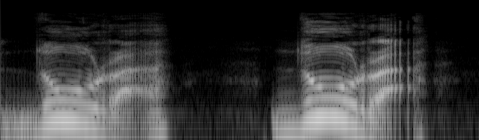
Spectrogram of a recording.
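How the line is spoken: Sudden, tearful. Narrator (Russian): Майя вдруг сказала сквозь слезы

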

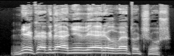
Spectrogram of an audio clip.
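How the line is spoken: Grumbling. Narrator (Russian): проворчал Гуляш

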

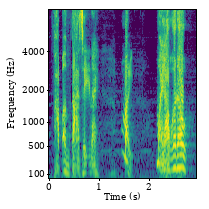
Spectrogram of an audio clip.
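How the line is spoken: Frightened cry. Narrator (Vietnamese): Nó hoảng sợ kêu lên

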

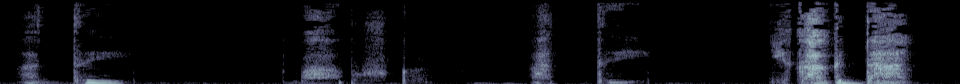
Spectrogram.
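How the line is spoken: Princess crying out. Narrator (Russian): вскрикнула княгиня

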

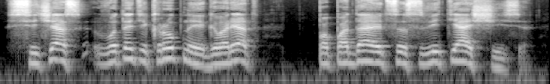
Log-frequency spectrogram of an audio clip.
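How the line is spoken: Loud, continuing. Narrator (Russian): громко продолжал повар

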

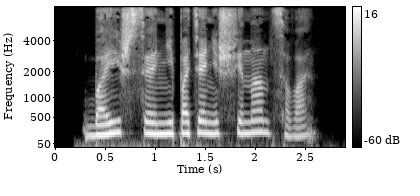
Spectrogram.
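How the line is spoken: Gloomy smirk. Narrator (Russian): Мрачно усмехаюсь

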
